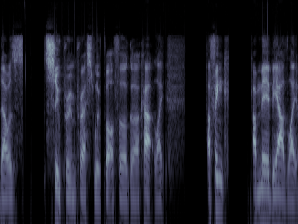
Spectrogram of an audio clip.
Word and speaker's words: Botafogo: Botafogo. That's how you pronounce it. Botafogo.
